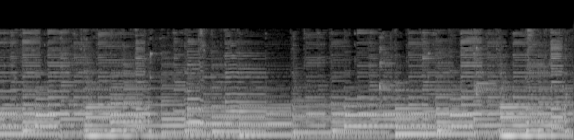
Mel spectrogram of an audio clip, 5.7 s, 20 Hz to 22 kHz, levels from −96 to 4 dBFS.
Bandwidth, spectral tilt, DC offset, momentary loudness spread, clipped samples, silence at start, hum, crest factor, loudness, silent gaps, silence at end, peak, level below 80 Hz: 10.5 kHz; -7.5 dB/octave; under 0.1%; 6 LU; under 0.1%; 0 s; none; 14 dB; -25 LUFS; none; 0 s; -10 dBFS; -56 dBFS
